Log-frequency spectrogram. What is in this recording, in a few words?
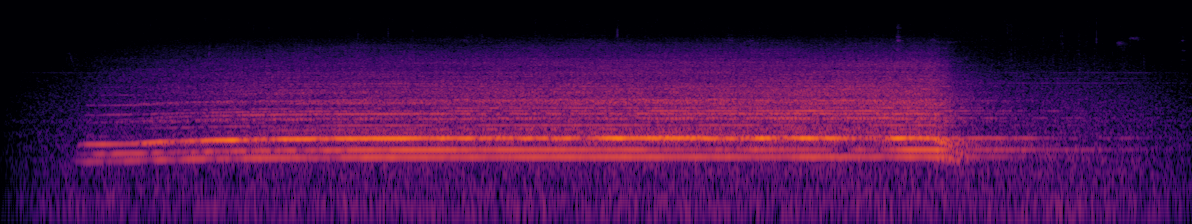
Large Factory Whistl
